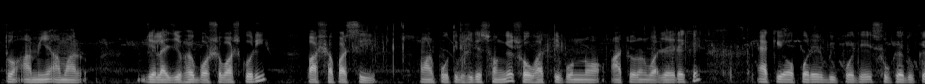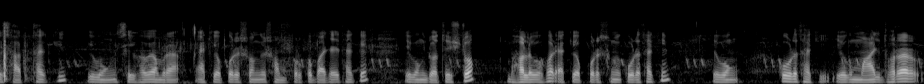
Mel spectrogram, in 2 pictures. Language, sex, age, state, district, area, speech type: Bengali, male, 30-45, West Bengal, Hooghly, rural, spontaneous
